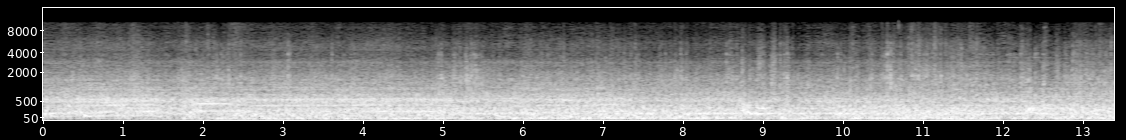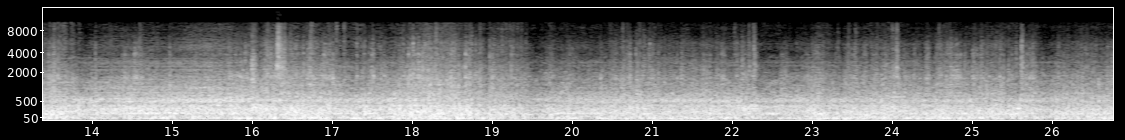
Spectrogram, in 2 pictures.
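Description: Steady vehicle engine and road noise running throughout, with a few faint ticks or knocks and no single big crash impact.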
